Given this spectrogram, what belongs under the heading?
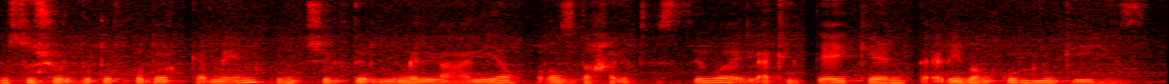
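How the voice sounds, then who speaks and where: A woman with a fairly low pitch speaks in a monotone, flat intonation at a very fast pace with hardly any pauses. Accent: Egyptian. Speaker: cooking vlogger. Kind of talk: cooking tutorial. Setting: home kitchen.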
